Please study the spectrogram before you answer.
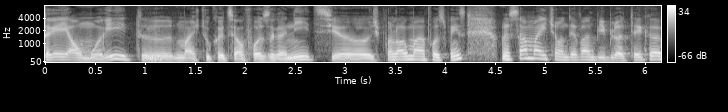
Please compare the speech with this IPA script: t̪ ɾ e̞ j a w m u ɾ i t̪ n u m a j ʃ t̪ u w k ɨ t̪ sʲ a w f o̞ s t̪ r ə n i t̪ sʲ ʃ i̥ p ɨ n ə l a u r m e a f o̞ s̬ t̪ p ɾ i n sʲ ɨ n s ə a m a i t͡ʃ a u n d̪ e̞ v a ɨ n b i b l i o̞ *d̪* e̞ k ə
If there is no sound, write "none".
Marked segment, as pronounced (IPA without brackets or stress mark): t̪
